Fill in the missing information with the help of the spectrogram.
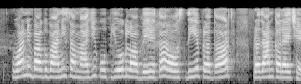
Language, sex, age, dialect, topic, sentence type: Maithili, female, 60-100, Angika, agriculture, statement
